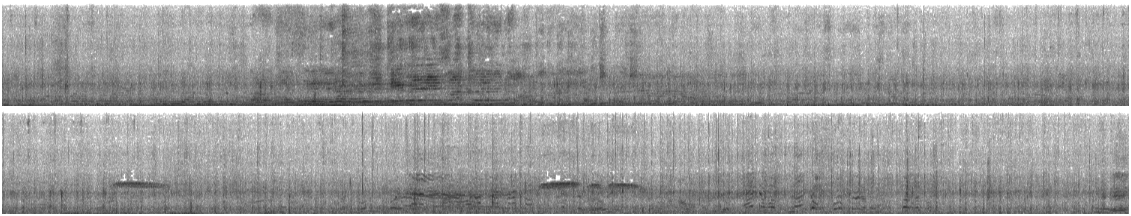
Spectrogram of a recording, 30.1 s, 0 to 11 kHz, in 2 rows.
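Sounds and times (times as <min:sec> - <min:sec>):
indistinct voices: 0:00.0 - 0:14.6
runners' footsteps on pavement: 0:00.0 - 0:30.0.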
